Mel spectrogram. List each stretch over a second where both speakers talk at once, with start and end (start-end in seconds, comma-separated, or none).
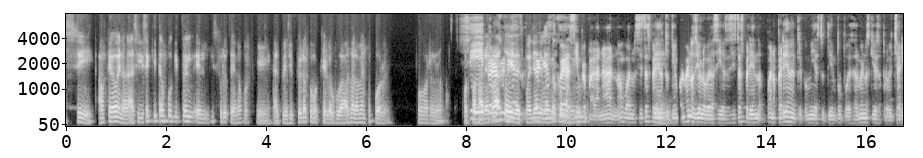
7.9-10.4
